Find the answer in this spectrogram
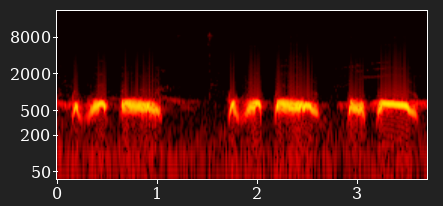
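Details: Turtle dove calling in loose phrases of a quick double note and a longer mellow coo, with short pauses between phrases.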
